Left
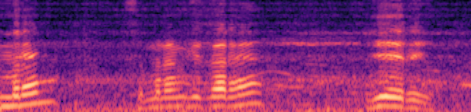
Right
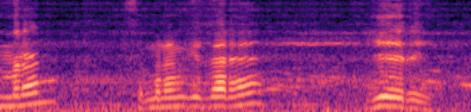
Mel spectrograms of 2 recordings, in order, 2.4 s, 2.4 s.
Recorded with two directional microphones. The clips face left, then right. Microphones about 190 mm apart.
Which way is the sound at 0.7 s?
Centre (ahead or behind).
